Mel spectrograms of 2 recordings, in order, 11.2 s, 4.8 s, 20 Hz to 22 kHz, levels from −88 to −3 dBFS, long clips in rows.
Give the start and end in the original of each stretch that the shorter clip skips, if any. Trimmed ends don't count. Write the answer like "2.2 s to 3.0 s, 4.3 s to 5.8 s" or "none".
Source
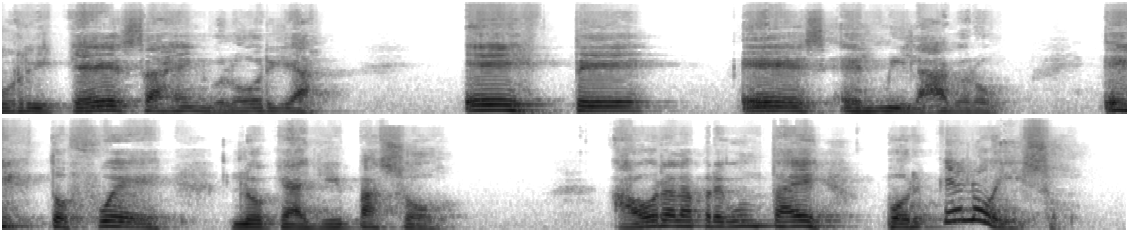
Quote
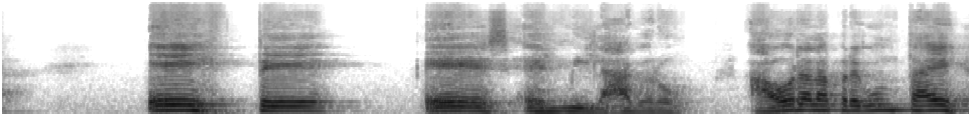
5.2 s to 8.6 s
